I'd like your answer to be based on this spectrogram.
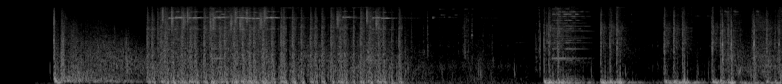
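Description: Shotgun fire in the video game Realm Royale comes as dense bursts of rapid, sharp blasts, loud and close, with a short pause partway through before more clustered shots.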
